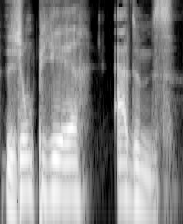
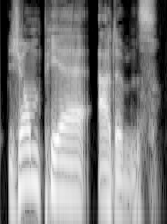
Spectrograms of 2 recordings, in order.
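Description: First: The name is said with a French accent. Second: The name is said with an English accent.

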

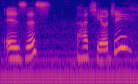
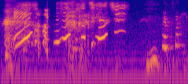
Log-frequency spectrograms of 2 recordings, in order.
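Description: First: It is said in a normal voice. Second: It is said in a high-pitched voice.

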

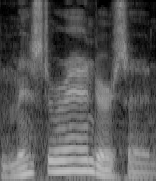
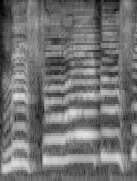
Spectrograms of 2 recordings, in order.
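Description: First: It is said quietly and restrained. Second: It is screamed loudly.

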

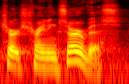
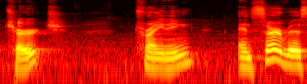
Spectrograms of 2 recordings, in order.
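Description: First: The words run together as one single name. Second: Each word is stressed and set apart by pauses. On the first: It is the name of one program. "at the time, it was the idea, it was Church Training Service" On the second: They are three different actions and activities. "emphasize them in a different way"

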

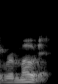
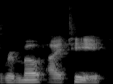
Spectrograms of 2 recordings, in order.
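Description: First: The final part is said as the word 'it'. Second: The final part is spelled out as letters I-T. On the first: It means accessing your stuff remotely. "we actually say remote it" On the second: It refers to information technology. "you can talk about it as remote IT"

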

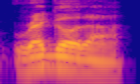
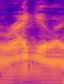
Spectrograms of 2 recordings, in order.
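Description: First: The word is said in an imitated foreign accent. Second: The word is said in a standard American accent. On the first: "he said regular, something like that" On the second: "instead of saying regular"

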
